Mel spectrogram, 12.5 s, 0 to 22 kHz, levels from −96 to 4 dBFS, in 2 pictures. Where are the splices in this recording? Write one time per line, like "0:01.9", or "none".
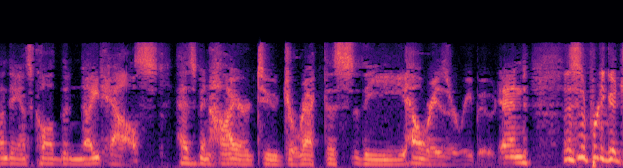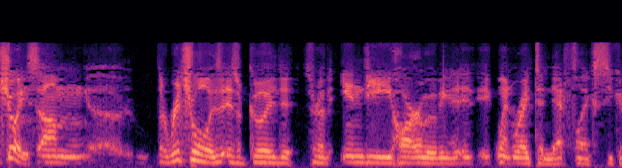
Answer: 0:01.7
0:04.0
0:05.6
0:07.7
0:08.6
0:09.2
